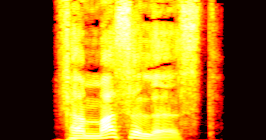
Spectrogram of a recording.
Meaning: second-person singular subjunctive I of vermasseln
- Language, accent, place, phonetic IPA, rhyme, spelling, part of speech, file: German, Germany, Berlin, [fɛɐ̯ˈmasələst], -asələst, vermasselest, verb, De-vermasselest.ogg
